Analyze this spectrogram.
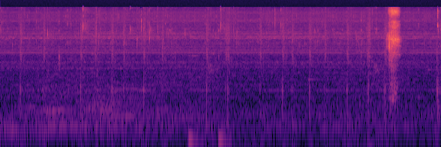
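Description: Footsteps tap on a tiled floor in an echoing room.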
